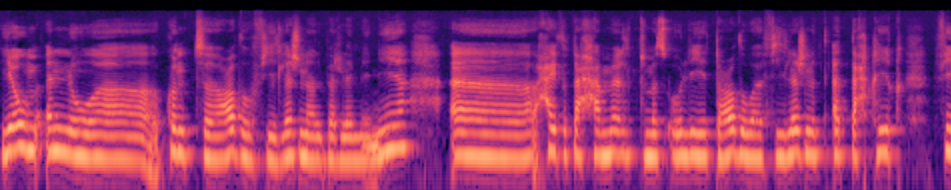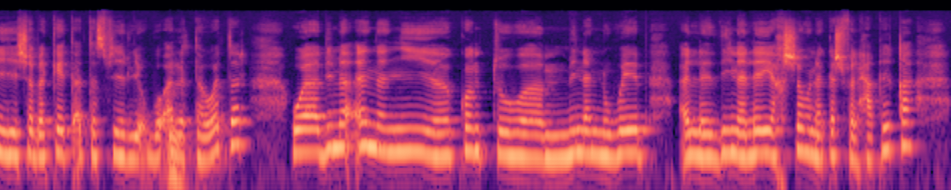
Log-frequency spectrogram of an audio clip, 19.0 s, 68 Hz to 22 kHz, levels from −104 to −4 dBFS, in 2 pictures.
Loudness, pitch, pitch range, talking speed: -26 LUFS, 200 Hz, 185-215 Hz, 95 wpm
